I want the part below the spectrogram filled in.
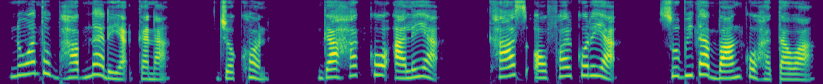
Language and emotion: Santali, sad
